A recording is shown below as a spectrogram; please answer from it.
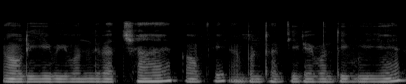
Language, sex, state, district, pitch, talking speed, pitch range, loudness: Hindi, male, Bihar, East Champaran, 130 Hz, 190 wpm, 130-135 Hz, -38 LUFS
